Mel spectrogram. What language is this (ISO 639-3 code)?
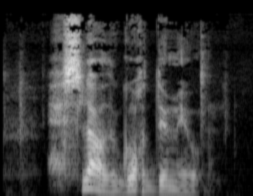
kab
